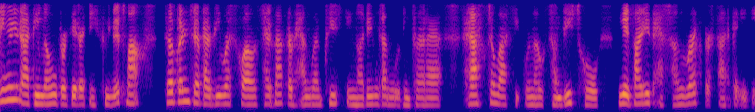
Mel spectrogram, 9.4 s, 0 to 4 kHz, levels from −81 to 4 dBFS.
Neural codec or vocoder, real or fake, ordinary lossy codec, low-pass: codec, 16 kHz, 0.5 kbps, FreqCodec, larger model; fake; AAC, 32 kbps; 3.6 kHz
